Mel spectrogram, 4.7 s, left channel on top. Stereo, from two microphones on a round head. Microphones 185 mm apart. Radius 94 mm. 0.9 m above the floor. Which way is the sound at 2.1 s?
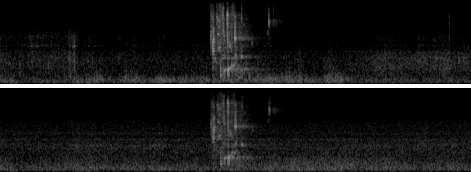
30° left (ahead or behind).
